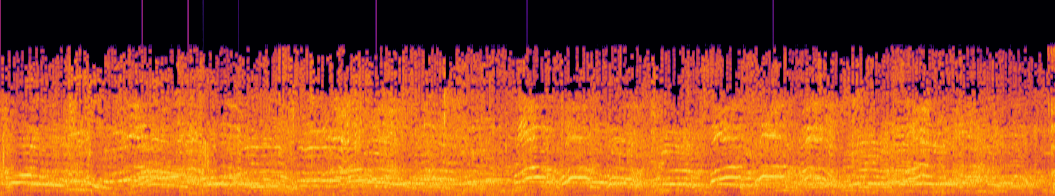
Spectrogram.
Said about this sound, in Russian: Их встречали также аплодисментами, и люди были действительно возбуждены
